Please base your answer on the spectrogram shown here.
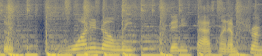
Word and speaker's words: Fasline: I'm your host, and I'm here with the one and only Vinny Fasline. I'm sure I'm saying it incorrectly, but you're going to pronounce it.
